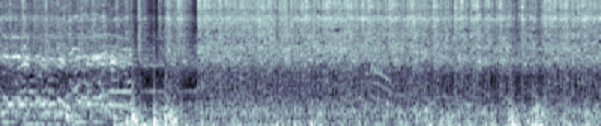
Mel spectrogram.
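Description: Gendang beleq ensemble playing: large Sasak barrel drums beaten in a dense, loud rhythm with metallic clashing, over crowd chatter. For the first second and a half a steady melodic tune is heard, which cuts off abruptly as the drumming takes over.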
